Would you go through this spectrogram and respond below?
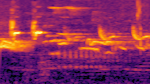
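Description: Short, high chirping bird calls repeat several times in quick succession, clear and fairly close, with no voices over them.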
